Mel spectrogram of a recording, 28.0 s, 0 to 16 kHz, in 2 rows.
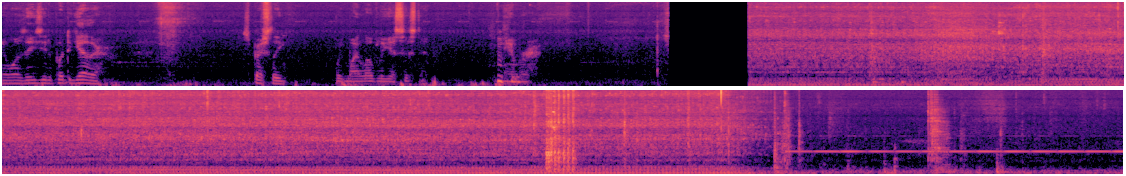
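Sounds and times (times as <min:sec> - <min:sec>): car engine humming: 0:09.4 - 0:28.0.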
